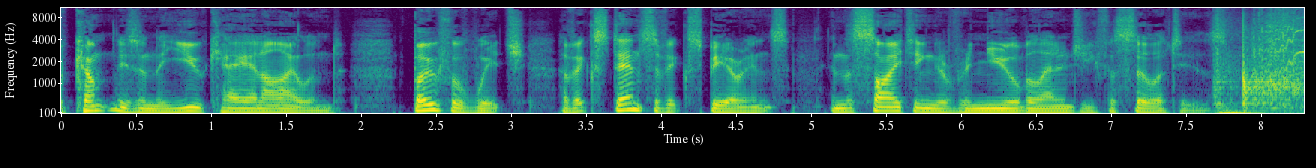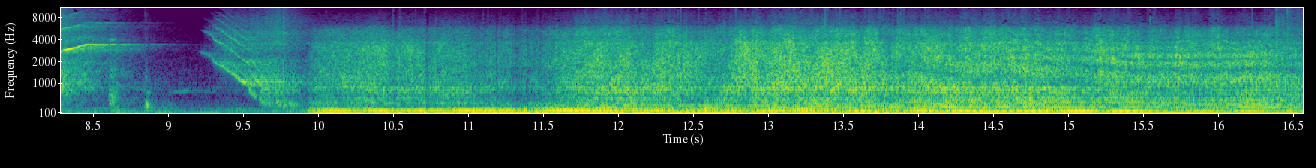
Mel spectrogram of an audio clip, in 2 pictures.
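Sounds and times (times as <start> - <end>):
speech: 0.0 - 8.0
World War II Lancaster bomber taking off: 8.0 - 16.5.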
